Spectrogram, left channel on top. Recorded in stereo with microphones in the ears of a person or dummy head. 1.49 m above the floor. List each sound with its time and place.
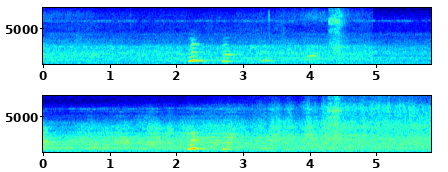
2.2 s a shout: 15° right (ahead or behind), 1.5 m; by 4.2 s 80° left, 2 m
4.2 s tape being pulled: 40° right (ahead or behind), 9 m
